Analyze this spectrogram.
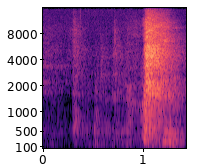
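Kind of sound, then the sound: human body sound, sneeze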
